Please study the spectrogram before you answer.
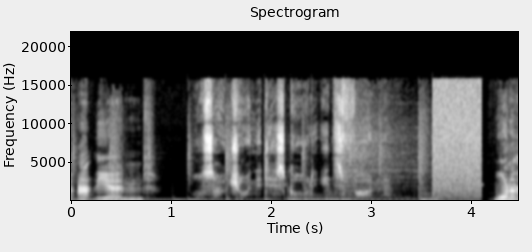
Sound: whispers

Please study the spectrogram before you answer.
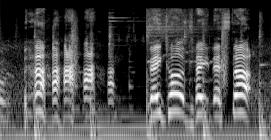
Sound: Ethan laughs

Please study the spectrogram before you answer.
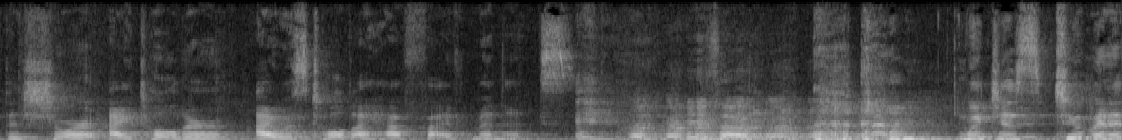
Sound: laughter

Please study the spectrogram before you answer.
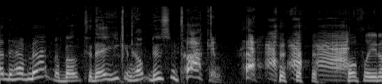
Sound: laughs

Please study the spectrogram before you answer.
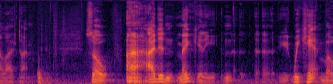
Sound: clears throat

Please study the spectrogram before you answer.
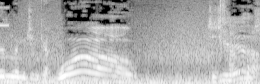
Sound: device beeps

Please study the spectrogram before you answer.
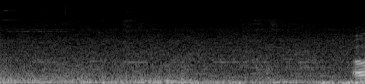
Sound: thunder rolling in the distance

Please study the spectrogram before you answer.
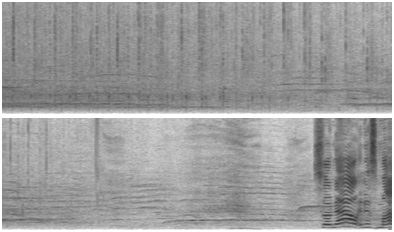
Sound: cheering and applause

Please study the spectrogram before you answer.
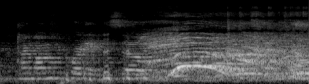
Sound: wooooo

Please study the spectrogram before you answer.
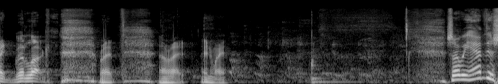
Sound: laughter

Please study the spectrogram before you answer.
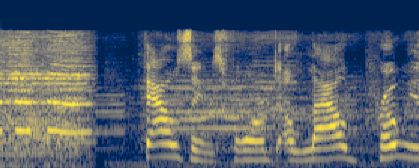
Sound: sirens

